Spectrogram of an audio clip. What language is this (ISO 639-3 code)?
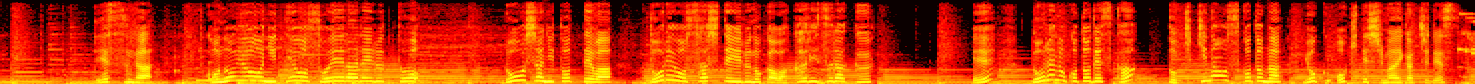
jpn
